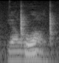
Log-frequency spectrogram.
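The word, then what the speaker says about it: Young-gwon: Ima, what's the pronunciation of this one? Young-Won.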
